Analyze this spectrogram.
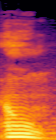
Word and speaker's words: om: wealth home home home it's om pronounced as in home 2.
